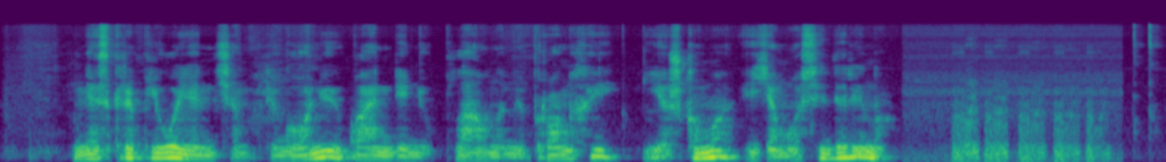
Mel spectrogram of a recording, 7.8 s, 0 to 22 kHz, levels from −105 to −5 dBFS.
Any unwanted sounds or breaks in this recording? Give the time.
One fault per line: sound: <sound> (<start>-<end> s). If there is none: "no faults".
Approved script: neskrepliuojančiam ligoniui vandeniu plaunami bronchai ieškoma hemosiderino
sound: laugh (6.3-7.4 s)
